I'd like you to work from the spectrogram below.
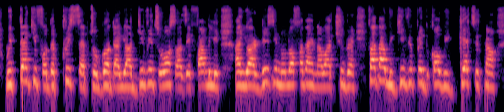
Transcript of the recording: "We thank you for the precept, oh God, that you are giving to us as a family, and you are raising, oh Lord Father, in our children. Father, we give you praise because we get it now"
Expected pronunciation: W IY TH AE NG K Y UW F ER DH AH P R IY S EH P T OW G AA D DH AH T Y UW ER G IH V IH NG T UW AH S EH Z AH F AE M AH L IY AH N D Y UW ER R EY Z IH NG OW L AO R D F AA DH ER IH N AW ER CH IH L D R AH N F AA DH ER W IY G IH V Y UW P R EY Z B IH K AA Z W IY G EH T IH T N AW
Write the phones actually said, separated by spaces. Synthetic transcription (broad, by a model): W IY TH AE NG K Y UW F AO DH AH P R IY S EH P T OW G AA D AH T Y UW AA G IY V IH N T UW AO S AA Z AH F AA M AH L IY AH N Y UW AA R EY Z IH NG OW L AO F AA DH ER IH N AW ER CH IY L D R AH N F AA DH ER W IY G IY V Y UW P R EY B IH K AA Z W IY G EH T IH T N AW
